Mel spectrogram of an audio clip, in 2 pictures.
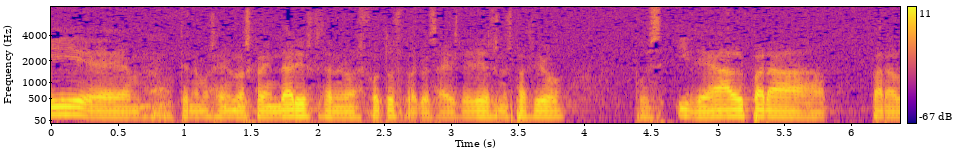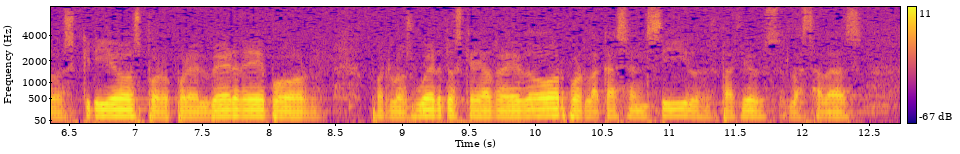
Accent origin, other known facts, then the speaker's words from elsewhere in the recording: Barcelona, Catalonia, Spain; de Barcelona, del proyecto de La Piña, una escuela libre que empezó en el 2004.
